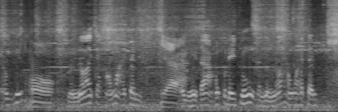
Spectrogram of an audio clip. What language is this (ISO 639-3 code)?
vie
